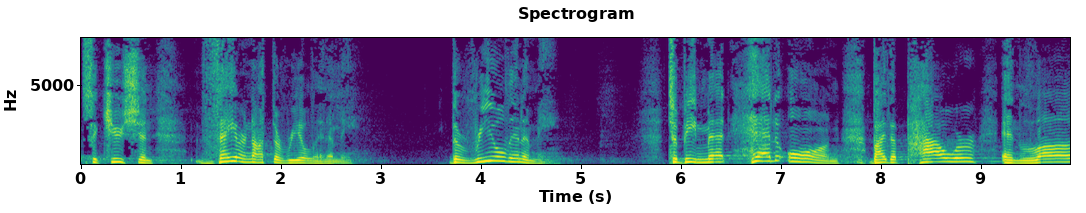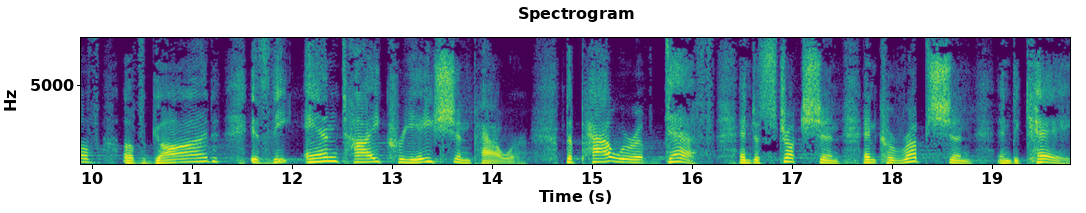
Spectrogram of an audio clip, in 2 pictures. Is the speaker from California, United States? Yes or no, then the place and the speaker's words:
no; New Orleans, Louisiana, United States; I was born in New Orleans. We were living in New Orleans.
